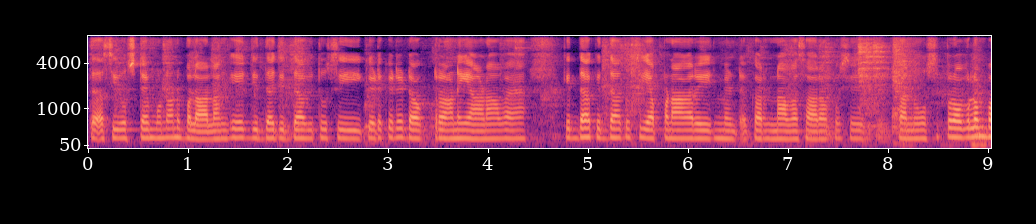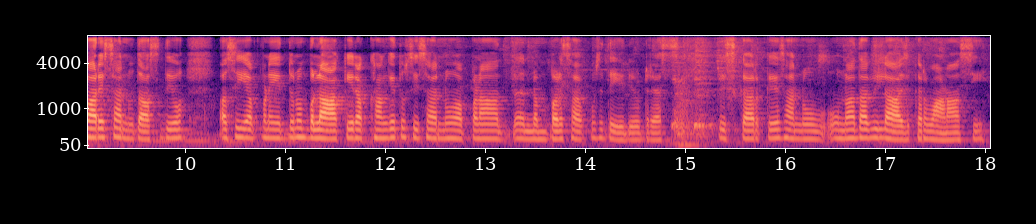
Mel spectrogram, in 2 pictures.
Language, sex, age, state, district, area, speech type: Punjabi, female, 45-60, Punjab, Ludhiana, urban, spontaneous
